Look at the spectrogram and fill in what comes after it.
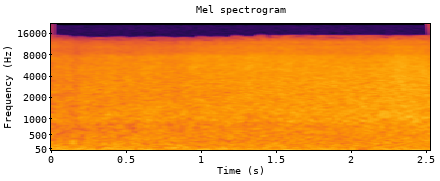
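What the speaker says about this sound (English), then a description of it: "I like that that there's a lot of waves" Ocean waves at Baththalangunduwa Island, Sri Lanka, a loud, steady roar of surf mixed with wind buffeting the microphone, continuous and close with no speech.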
